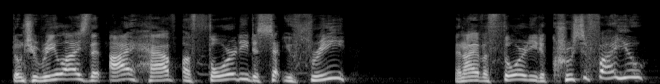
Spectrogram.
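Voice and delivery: high, incredulous questioning; indignant challenge. Acted. Pilate confronts Jesus who won't answer, indignant. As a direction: assert your power over a silent prisoner. Pilate asserts authority over silent prisoner.

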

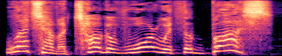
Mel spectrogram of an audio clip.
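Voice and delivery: high, stretched-out rallying cry; mock shout. A narrator's reading. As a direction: call it out slowly to the whole crew. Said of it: "they shouted".

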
